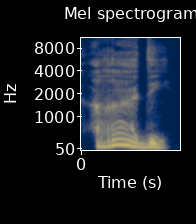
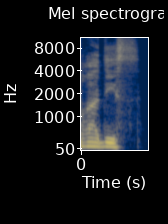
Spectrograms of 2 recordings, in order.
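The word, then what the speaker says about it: radis: ثم عندنا لو غادي. لو غادي. لا نتكلم عن لو غاديس. هنا ما عندناش لو غاديس. طبعا هذا اسم مرة أخرى. لا تنطق.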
